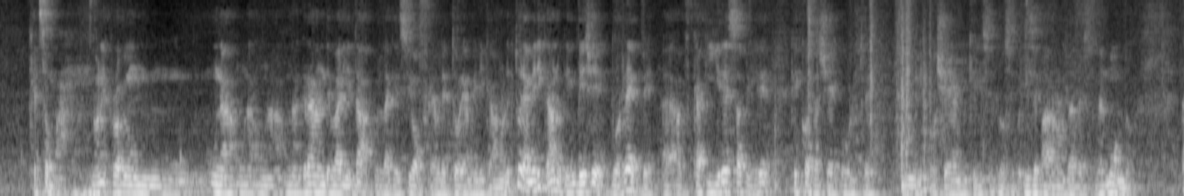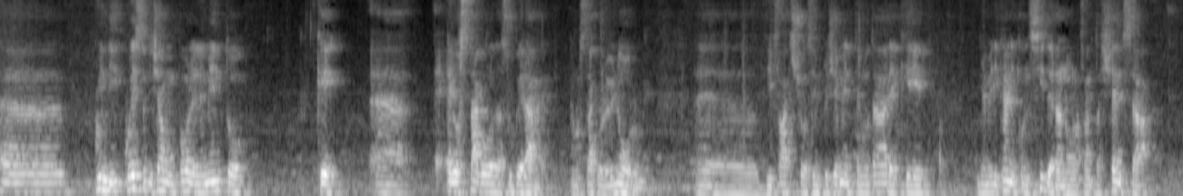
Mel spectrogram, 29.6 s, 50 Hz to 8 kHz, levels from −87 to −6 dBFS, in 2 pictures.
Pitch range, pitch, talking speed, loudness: 110-130 Hz, 120 Hz, 140 wpm, -21 LUFS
